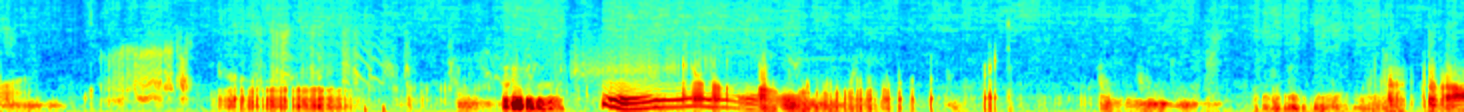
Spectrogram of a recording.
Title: Stomach growl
